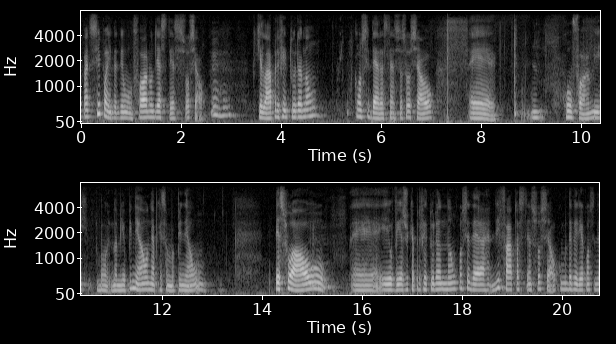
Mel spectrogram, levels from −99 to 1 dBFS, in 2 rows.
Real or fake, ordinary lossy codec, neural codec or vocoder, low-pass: fake; none; vocoder, 44.1 kHz, 80 mel bands, Vocos; 7.2 kHz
